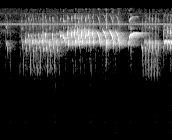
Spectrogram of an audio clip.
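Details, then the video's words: Gloster canary singing a training song: fast buzzy rolling trills of rapid repeated notes, rising into a bright high chatter, then a brief pause and a new rolling phrase starting at the end. "Kenari gloster,GLOSTER CANARY SINGING"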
